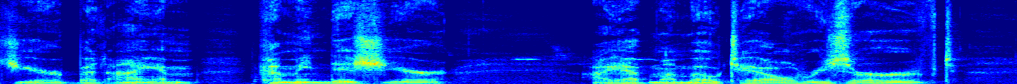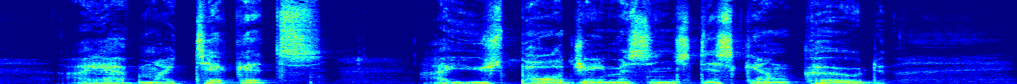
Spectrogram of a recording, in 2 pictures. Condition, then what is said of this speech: Laryngectomy. And they'll ask me, are you sick? Are you feeling okay?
